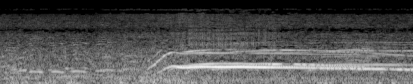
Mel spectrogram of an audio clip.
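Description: Two people cheering with a long, high "woooo" that rises into pitch about a second and a half in and is held for about two seconds, sagging slightly at the end.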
